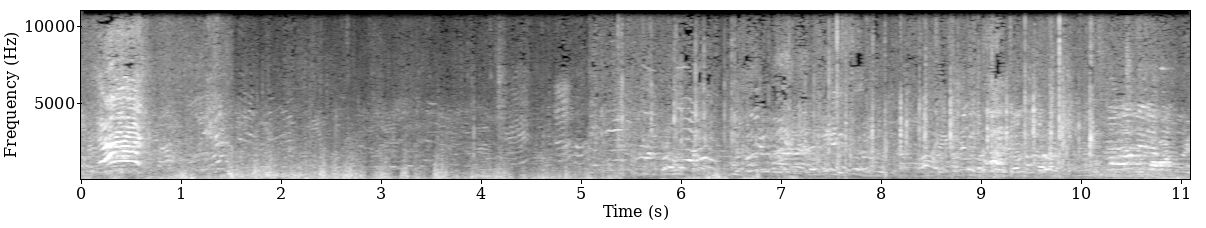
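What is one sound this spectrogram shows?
Footsteps shuffle on stone steps outdoors in wind.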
